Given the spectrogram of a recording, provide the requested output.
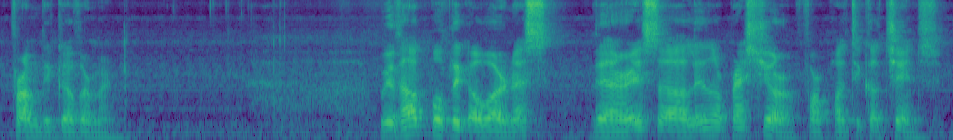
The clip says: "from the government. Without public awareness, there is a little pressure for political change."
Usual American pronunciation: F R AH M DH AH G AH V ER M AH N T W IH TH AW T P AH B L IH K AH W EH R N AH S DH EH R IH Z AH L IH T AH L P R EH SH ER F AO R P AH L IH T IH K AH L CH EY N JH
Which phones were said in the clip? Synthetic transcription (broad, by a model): F R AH M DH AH G AH V ER M AH N T W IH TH AW T P AH B L IH K AH W EH R N AH S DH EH R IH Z AH L IH T AH L P R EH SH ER F AO R P AH L IH T IH K AH L CH EY N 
